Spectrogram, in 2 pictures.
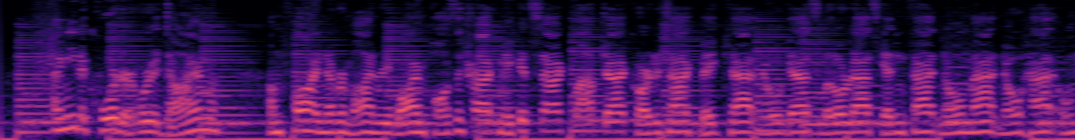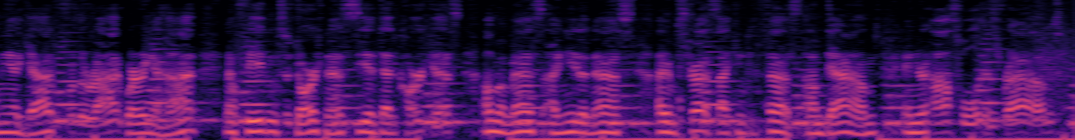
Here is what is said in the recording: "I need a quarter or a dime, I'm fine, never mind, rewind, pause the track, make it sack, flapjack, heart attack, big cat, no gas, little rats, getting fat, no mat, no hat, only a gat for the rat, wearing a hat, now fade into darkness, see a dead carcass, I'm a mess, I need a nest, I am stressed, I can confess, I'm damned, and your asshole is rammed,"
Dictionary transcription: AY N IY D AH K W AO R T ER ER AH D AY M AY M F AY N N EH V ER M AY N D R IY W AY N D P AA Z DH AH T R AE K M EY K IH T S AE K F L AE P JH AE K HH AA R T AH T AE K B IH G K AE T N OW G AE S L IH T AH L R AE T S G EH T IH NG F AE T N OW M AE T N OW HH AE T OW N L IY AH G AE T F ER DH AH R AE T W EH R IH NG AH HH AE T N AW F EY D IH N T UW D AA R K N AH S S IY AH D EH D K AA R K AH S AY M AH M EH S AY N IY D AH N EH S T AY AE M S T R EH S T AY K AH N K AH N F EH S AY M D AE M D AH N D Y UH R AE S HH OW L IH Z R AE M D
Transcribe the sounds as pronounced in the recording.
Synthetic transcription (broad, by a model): AY N IY D AH K W AO R T ER ER AH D AY M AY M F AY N N EH V ER M AY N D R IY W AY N P AA Z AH T R AE K M EY K IH T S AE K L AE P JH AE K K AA R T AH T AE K B IH G K AE T N OW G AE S L IH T L R AE T S G EH T IH NG F AE T N OW M AE T N OW HH AE T OW N L IY AH G AE T F ER DH AH R AE T W EH R IH NG AH HH AE T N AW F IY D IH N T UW D AA R K N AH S S IY AH D EH D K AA R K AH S AY M AH M EH S AY N IY D AH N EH S AY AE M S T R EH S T AY K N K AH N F EH S AY M D AE M D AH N Y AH R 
